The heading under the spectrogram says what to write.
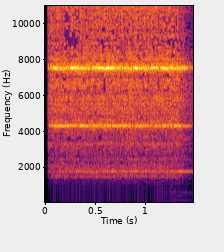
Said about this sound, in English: The doorbell rang. Then the nurse said, "He's the doctor, ma'am. I'll let him in."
